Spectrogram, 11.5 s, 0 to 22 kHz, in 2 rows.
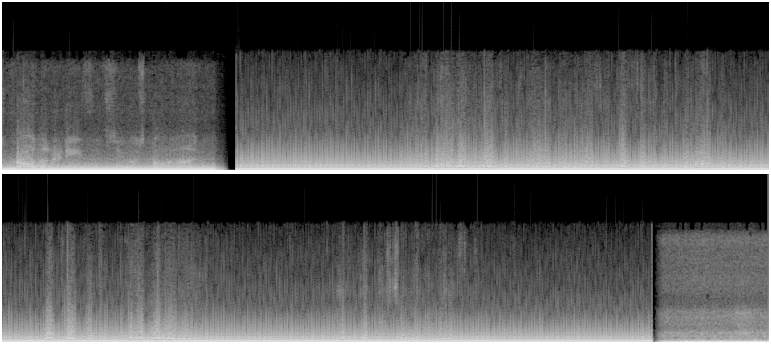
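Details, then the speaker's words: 2009 Subaru Forester revving with a broken exhaust pipe: very loud, raw low drone with no muffling at all as exhaust vents straight out. "so as cool as that sounded I hope I didn't hurt anybody's ears or blow anybody's earbuds or ear pods uh and I really don't think that the neighbors would appreciate this cuz it is super loud"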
